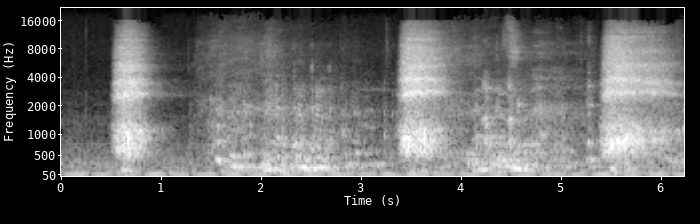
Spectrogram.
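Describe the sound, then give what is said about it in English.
A voice imitates someone snoring with their mouth wide open: three loud, breathy snorting bursts, each followed by softer rasping breaths. “She falls asleep, and her mouth gets, like, wide open. And she starts going,”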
